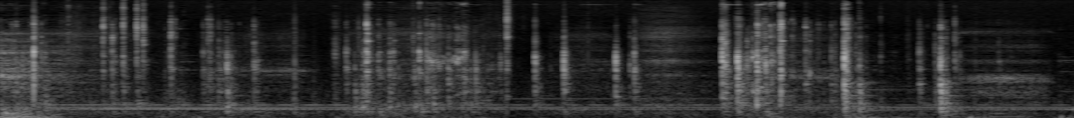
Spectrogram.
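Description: Socket ratchet clicking in quick runs and clinking against metal while spark plugs are worked loose from the engine, over a steady hum.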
